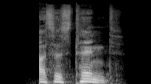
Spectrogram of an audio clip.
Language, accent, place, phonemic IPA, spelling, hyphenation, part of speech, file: German, Germany, Berlin, /asɪstˈɛnt/, Assistent, As‧sis‧tent, noun, De-Assistent.ogg
- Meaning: assistant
